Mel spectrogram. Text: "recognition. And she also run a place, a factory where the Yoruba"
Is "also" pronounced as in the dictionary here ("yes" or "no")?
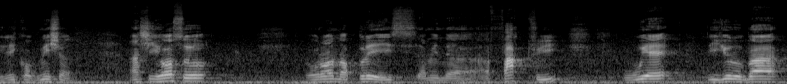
yes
